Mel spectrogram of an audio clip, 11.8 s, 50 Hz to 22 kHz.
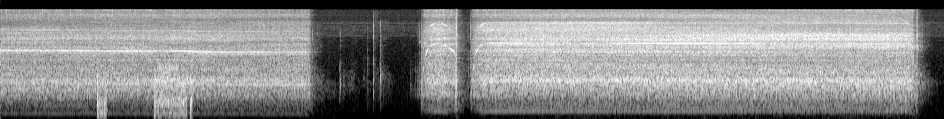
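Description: Power drill boring into the lead intercell connector of an opened 12 V lead-acid battery, the step before wiring a jumper around a failed cell. The drill runs steadily for about four seconds and stops, gives a few short bursts, then runs steadily again for about five seconds and cuts off.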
